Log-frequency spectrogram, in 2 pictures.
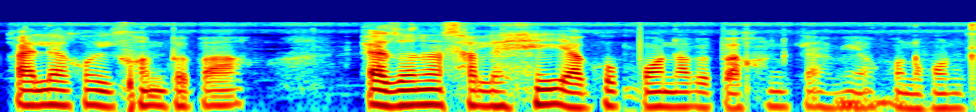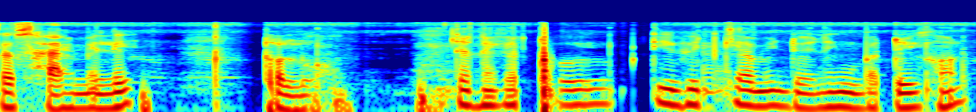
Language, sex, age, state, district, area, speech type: Assamese, female, 45-60, Assam, Lakhimpur, rural, spontaneous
